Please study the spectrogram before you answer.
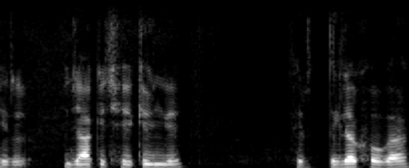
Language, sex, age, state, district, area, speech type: Hindi, male, 18-30, Uttar Pradesh, Jaunpur, rural, spontaneous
